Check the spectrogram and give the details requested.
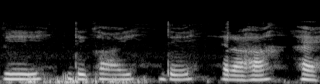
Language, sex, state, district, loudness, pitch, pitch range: Hindi, female, Bihar, Kaimur, -17 LUFS, 225 Hz, 185-240 Hz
